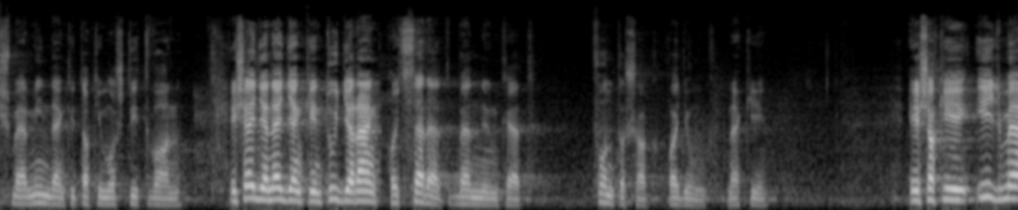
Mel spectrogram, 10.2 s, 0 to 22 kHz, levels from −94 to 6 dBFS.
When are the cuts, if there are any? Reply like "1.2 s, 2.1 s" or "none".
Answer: 3.8 s, 5.9 s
